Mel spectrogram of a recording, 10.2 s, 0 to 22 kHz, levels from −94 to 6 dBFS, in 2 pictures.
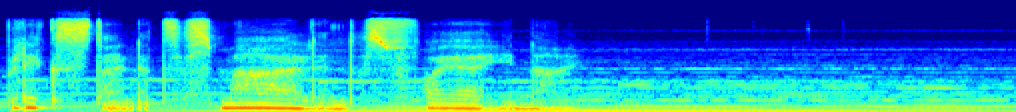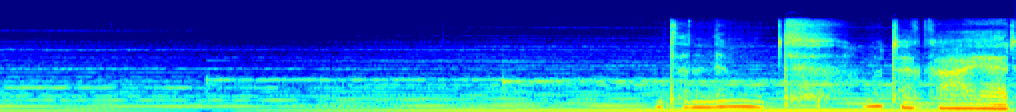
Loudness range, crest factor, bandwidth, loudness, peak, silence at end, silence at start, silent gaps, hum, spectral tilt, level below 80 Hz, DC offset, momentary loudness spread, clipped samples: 17 LU; 20 dB; 11.5 kHz; -24 LUFS; -6 dBFS; 0 s; 0 s; none; none; -4.5 dB/octave; -38 dBFS; under 0.1%; 22 LU; under 0.1%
